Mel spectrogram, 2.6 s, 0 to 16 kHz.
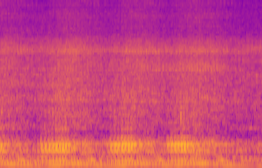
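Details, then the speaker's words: Honda NSC 50R moped/scooter unused for a couple of months, after charging its flat battery with a CTEK charger: small engine starts, then three quick, clean revs about half a second apart; normal running and revving. "just give me a test to see if error actually turn over and start and I'm so relieved that it actually does"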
